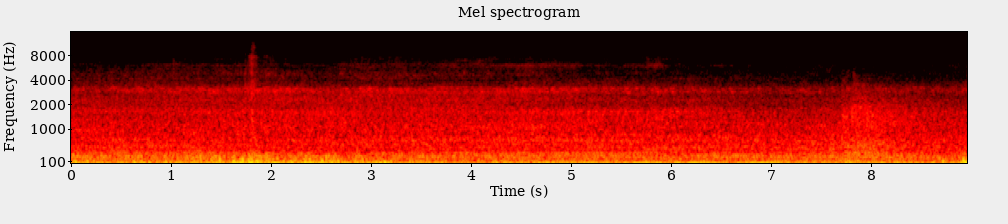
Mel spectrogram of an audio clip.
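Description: Red DB Regio two-car regional train running past on a far track: a steady low rumble with a faint hiss above it.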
